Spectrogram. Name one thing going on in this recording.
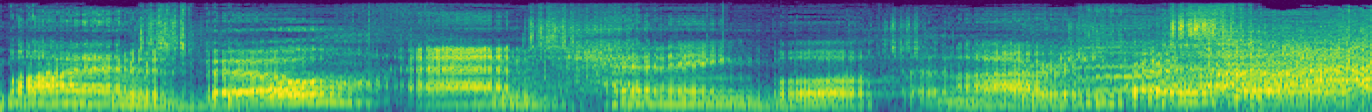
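A middle-aged man speaks into a microphone.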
